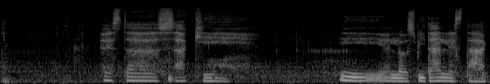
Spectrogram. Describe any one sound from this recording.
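A young woman speaks quietly to herself.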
